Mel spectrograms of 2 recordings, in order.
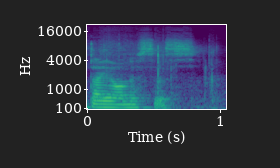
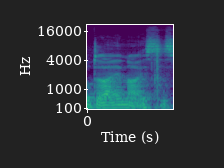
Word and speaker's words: Dionysus: And of course, you know, even the way he looks, he's modeled after Dionysus, or Dionysus, depending on how you want to pronounce it.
